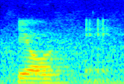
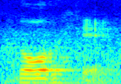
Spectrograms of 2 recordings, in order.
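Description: First: The name begins with an h sound. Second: The same.

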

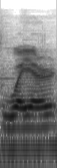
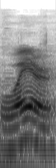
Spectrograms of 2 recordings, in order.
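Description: No difference in how they are said.

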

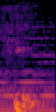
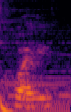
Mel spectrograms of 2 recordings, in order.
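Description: First: The name sounds like the word key. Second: The name starts with a kw sound. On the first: The speaker calls it right. "they're by the brand Key" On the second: The speaker calls it wrong. "I've been saying it wrong"

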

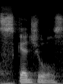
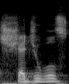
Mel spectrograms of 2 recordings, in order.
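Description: First: The word is said with a non-British pronunciation. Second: The word is said with a British pronunciation. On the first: The speaker calls it right. "like normal people" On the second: The speaker calls it wrong. "I hate when they call it schedules. I don't know if that's just like a British thing"

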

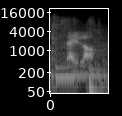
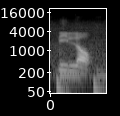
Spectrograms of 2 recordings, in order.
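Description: First: The first syllable sounds like 'dai'. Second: The first syllable sounds like 'dee'. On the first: This is what people commonly call the shop. The speaker calls it wrong. "น้องๆชอบเรียกไดล็อก" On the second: This is the shop's actual name. The speaker calls it right. "แต่จริงๆก็ชื่อร้านดีล็อกฟังกันชัดนะ"

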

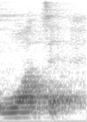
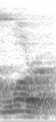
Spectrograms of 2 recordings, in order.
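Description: First: It is said with a British accent. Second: It is said with an American accent. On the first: The speaker calls it right. "the proper articulation of this word in the British vocabulary is water" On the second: The speaker calls it wrong. "Don't mind the Americans that pronounce this word as water"

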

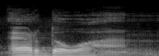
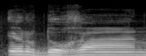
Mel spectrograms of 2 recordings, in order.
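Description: First: It begins with 'Er' and has no 'gh' sound. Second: It begins with 'Er' and has a 'gh' sound. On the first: The speaker calls it right. "اسمه إردوان" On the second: The speaker calls it wrong. "ليس اسمه إردوغان"

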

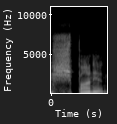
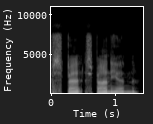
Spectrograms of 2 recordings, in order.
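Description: First: The word begins with a sh sound. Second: The word begins with a plain s sound. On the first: "they say Spanien, SHP" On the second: "Instead of Spanien"

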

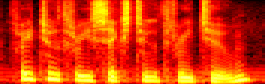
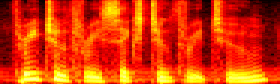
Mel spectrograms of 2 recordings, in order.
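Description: Both takes have the same delivery.

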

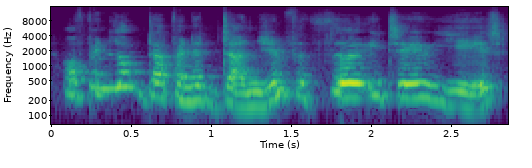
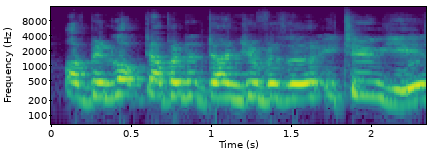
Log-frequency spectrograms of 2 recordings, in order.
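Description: First: It is said in his normal speaking voice. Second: It is said in a put-on character voice.

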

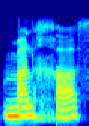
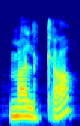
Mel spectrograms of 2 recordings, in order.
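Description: First: The middle consonant is a soft, raspy sound. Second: The middle consonant is a hard k sound. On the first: The speaker calls it wrong. "ça ne fonctionnerait pas" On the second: The speaker calls it right. "il se prononce d'une façon forte"

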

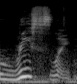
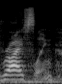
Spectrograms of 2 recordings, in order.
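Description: First: The first vowel sounds like 'ee'. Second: The first vowel sounds like 'eye'. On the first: The speaker calls it right. "But it's actually Riedel or Riesling" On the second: The speaker calls it wrong. "this is hard because we often reverse the I's and E's. So it looks like Riesling. Everyone says Riesling"

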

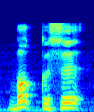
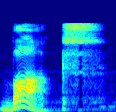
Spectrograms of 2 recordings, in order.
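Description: First: The ending is voiced with added vowels. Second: The ending ks is whispered without vowels. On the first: The speaker calls it wrong. "ボックスのように声を出して発音しないように" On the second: The speaker calls it right. "声を出さずひそひそ声でクスと発音してください"

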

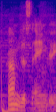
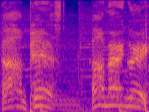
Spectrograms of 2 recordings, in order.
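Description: First: The anger is said calmly and restrained. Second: The anger is said loudly and over the top.

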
